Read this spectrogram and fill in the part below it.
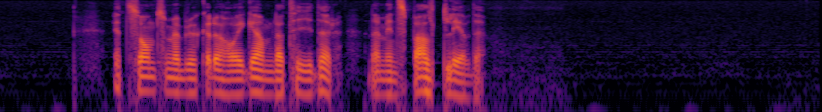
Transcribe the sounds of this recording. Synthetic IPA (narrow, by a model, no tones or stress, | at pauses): ɛt̪sɔnt̪sɔmjaːɡbɾʉ̟ːkad̪əɦɑːɪɡamlat̪ʰiːd̪əɾ | nʔæ̰ɾmɪnspalt̪leːvd̪ə̰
